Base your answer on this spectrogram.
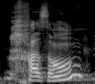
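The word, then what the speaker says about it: Chazon (חזון): The Hebrew word for vision here is chazon. Y'all, I looked up how to pronounce that. Chazon.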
